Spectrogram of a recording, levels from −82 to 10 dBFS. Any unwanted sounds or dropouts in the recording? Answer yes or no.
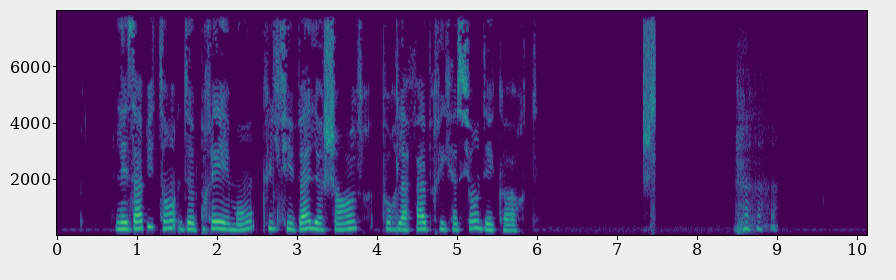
yes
